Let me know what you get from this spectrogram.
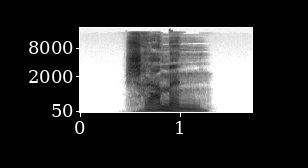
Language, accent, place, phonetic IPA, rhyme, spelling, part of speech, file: German, Germany, Berlin, [ˈʃʁamən], -amən, Schrammen, noun, De-Schrammen.ogg
- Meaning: plural of Schramme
